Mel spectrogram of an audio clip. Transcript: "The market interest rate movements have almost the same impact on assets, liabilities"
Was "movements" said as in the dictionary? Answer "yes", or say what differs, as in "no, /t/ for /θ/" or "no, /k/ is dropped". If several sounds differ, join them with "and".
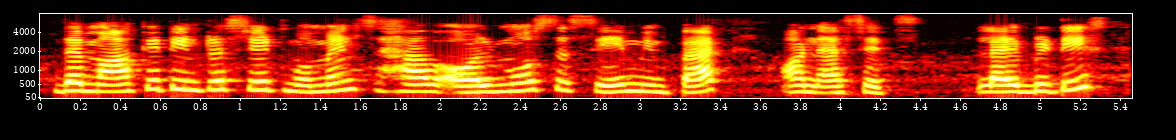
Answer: no, /v/ is dropped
